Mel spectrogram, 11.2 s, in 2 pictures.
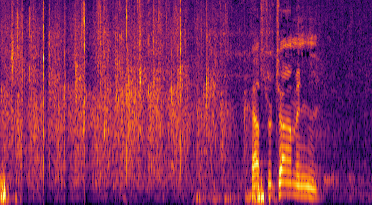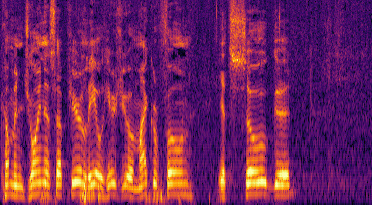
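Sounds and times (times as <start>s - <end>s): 
audience applause welcoming a speaker onto the stage: 0.0s - 4.2s
speech: 3.8s - 4.9s, 5.6s - 10.1s.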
